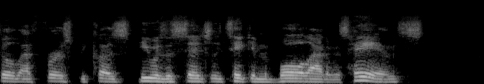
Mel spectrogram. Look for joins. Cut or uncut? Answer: cut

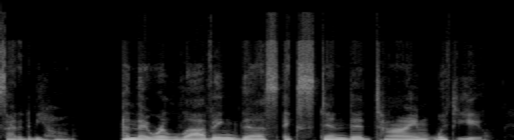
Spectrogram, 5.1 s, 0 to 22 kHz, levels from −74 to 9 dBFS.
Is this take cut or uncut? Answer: uncut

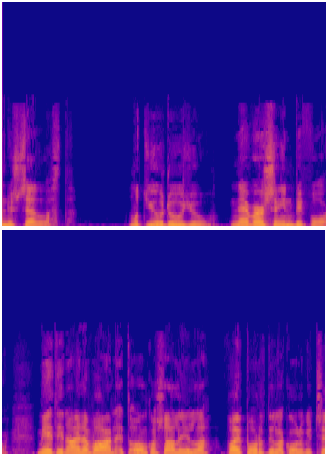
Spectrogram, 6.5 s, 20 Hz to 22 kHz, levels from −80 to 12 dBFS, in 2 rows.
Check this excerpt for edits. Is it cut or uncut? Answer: uncut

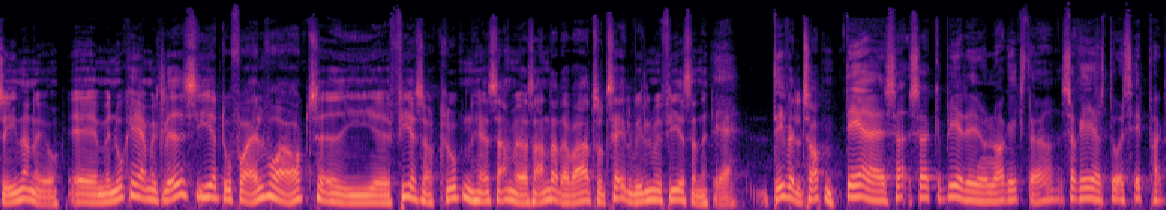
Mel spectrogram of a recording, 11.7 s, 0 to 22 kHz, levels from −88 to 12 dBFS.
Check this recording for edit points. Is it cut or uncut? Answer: uncut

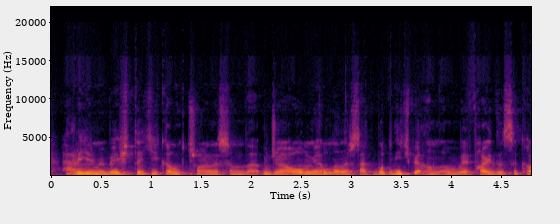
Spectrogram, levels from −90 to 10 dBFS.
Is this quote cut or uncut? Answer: cut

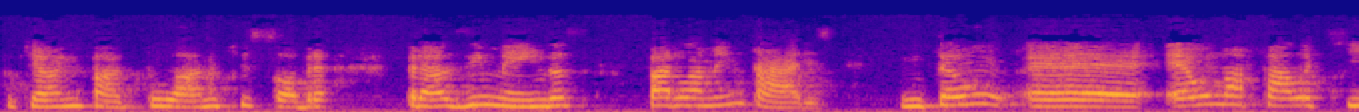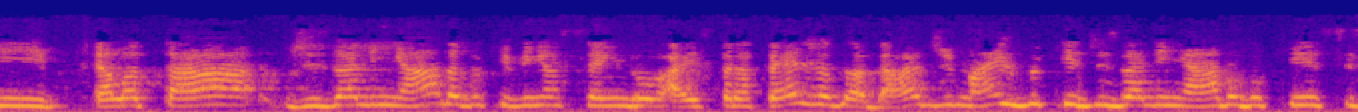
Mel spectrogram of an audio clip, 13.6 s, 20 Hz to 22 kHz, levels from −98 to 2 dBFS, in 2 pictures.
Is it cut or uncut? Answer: uncut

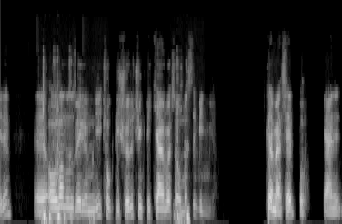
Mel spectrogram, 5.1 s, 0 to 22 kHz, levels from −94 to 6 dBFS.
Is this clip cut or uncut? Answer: cut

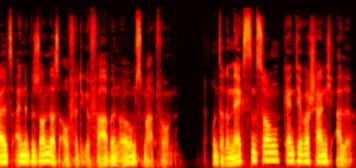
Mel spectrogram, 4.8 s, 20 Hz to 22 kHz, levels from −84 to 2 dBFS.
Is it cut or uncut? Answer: uncut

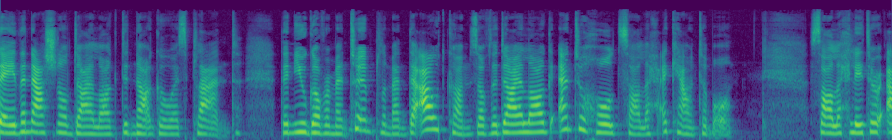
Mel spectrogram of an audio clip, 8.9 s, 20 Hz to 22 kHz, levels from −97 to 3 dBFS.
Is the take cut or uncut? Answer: cut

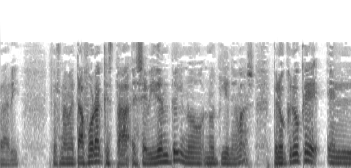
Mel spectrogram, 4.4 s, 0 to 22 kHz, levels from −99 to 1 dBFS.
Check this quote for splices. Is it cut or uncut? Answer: uncut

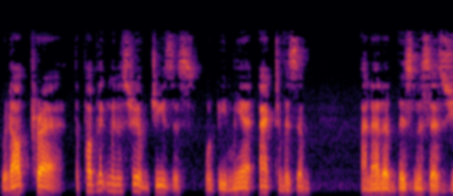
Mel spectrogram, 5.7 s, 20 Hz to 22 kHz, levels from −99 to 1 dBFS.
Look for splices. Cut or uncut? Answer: uncut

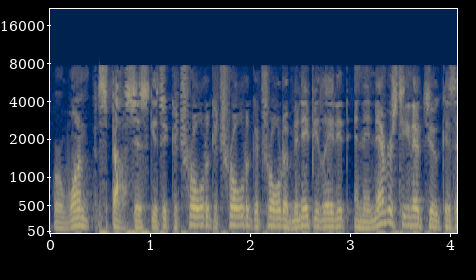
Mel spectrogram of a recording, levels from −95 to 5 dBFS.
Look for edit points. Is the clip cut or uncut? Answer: cut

